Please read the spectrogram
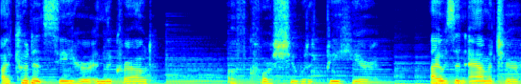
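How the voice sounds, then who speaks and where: The speaker is a woman with a medium pitch. Background music can be heard. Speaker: story narrator. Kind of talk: horror story narration.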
